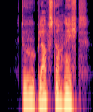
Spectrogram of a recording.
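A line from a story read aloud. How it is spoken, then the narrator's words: Quiet speech. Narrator (German): sagte sie schließlich leise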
